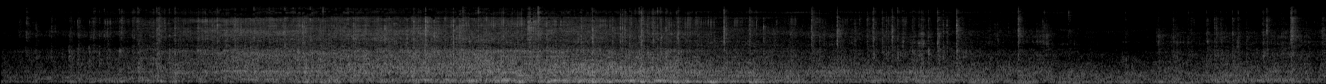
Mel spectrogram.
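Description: HO scale model train rolling past on its track: a steady rattle with many small clicks from the wheels that swells to its loudest about halfway through, then fades as the train moves away.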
